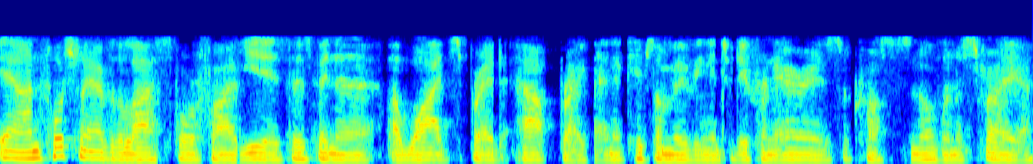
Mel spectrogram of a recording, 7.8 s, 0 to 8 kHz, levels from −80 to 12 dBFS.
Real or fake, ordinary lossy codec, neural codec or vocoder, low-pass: fake; AAC, 16 kbps; codec, 44.1 kHz, 7.8 kbps, Pupu-Codec; 7.2 kHz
